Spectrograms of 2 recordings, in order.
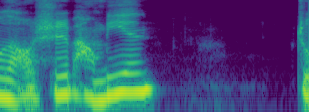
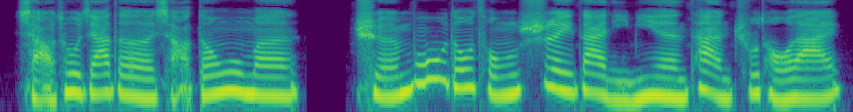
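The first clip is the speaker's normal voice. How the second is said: usual speaking voice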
